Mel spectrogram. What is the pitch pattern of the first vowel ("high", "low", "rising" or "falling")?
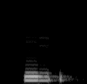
low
